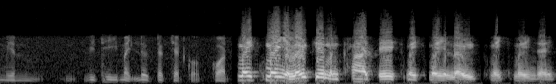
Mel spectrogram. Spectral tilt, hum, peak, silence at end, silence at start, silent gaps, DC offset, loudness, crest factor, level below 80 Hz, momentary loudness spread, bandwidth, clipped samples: -3.5 dB/octave; none; -8 dBFS; 0 s; 0 s; none; under 0.1%; -17 LUFS; 12 dB; -54 dBFS; 20 LU; 16 kHz; under 0.1%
